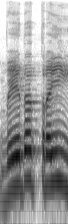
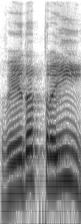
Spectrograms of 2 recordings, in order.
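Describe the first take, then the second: The two takes are said the same way.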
